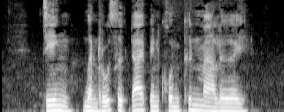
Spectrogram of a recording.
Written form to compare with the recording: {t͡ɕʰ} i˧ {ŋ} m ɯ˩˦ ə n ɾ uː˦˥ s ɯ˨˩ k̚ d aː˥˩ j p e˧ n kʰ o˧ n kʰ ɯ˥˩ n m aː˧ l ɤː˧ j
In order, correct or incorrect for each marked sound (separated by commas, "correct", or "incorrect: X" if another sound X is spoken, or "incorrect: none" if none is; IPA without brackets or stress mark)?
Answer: incorrect: t͡ɕ, correct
